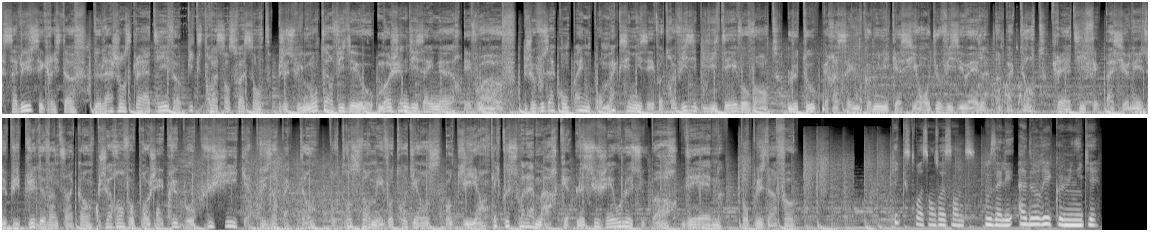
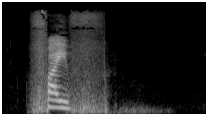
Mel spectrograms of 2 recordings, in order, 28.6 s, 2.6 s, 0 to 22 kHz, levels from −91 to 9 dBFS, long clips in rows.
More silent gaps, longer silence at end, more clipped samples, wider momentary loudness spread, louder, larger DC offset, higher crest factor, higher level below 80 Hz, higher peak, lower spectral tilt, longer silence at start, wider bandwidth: neither; second, 0.6 s vs 1.25 s; neither; second, 4 LU vs 22 LU; first, -11 LUFS vs -21 LUFS; first, 0.1% vs under 0.1%; second, 12 dB vs 22 dB; first, -20 dBFS vs -56 dBFS; first, 0 dBFS vs -6 dBFS; about the same, -3.5 dB/octave vs -3.5 dB/octave; second, 0 s vs 0.35 s; first, over 20 kHz vs 16.5 kHz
